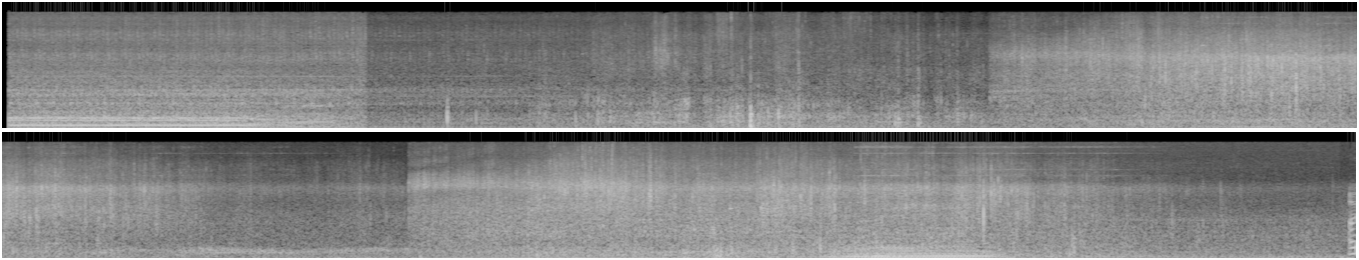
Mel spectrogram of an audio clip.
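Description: A Subaru Outback on a dirt forest road: a steady engine hum at first, then tyre and wind noise over the gravel with a few sharp clicks. The sound changes abruptly several times, and the low engine hum comes back near the end.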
